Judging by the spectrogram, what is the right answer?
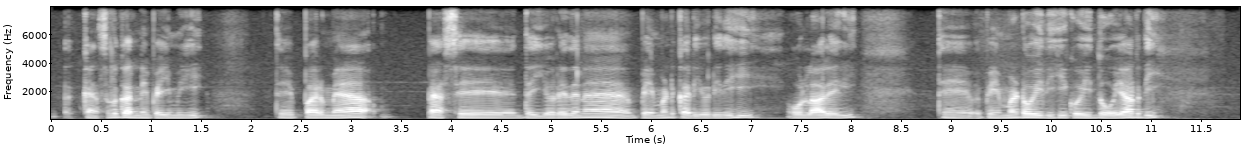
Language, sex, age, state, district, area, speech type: Dogri, male, 18-30, Jammu and Kashmir, Samba, rural, spontaneous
